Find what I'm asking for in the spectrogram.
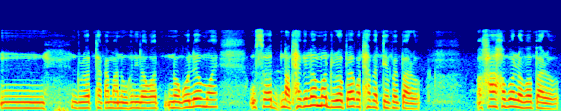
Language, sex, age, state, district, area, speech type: Assamese, female, 30-45, Assam, Udalguri, rural, spontaneous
